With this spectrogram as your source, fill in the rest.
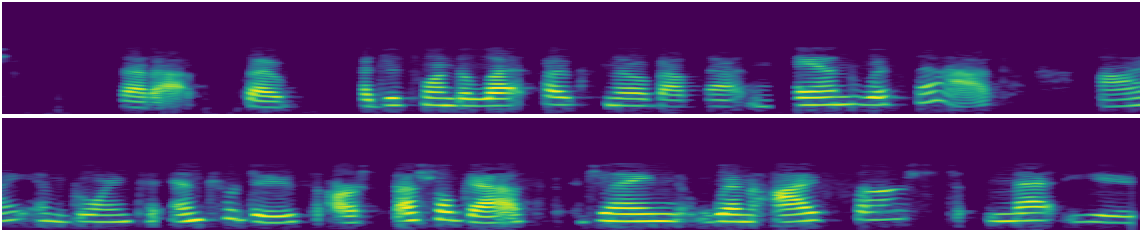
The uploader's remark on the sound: Women On the Wall Conference Call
